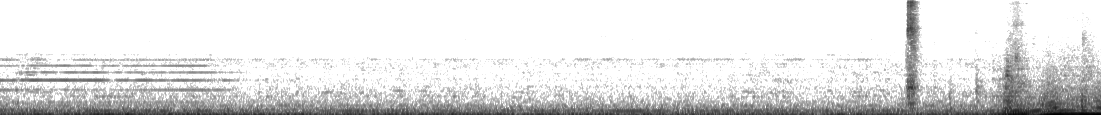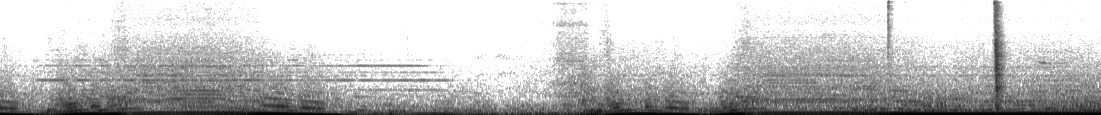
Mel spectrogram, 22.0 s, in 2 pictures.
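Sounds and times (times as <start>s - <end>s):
car engine idling and revving: 0.0s - 22.0s
sharp click: 9.0s - 9.4s, 20.9s - 21.2s.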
